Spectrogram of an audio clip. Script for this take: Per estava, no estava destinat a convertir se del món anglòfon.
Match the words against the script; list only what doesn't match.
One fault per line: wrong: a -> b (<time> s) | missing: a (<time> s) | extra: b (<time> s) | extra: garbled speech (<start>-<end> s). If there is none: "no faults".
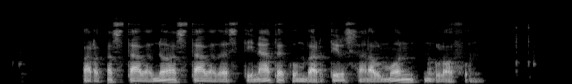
no faults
